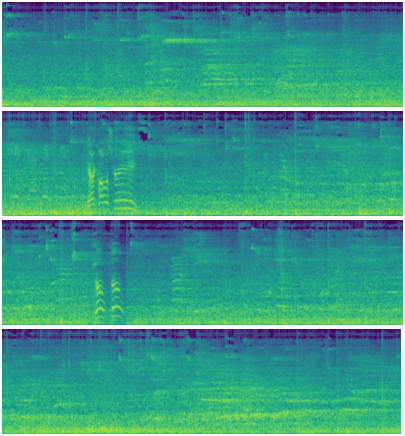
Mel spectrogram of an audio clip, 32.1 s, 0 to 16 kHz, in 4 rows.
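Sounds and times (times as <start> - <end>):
sneakers squeaking: 0.0 - 32.0.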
